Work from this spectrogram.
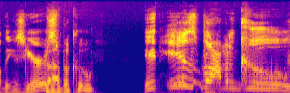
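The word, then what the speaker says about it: Barbancourt: a wonderful bar it's a Caribbean restaurant SL bar um it's family-owned and operated so like everybody that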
